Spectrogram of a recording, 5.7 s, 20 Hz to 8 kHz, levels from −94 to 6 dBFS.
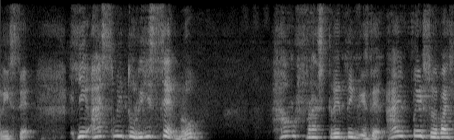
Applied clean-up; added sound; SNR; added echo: neural mask model Resemble Enhance denoiser.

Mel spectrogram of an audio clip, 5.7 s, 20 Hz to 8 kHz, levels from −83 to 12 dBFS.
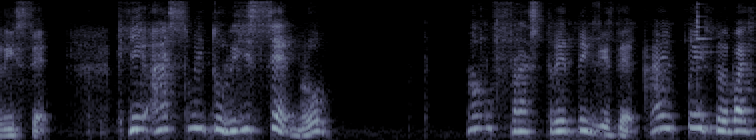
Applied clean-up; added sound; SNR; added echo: neural mask model RNNoise.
